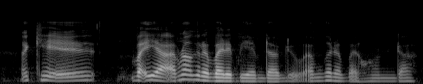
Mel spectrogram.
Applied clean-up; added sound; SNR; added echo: none; none; none; none.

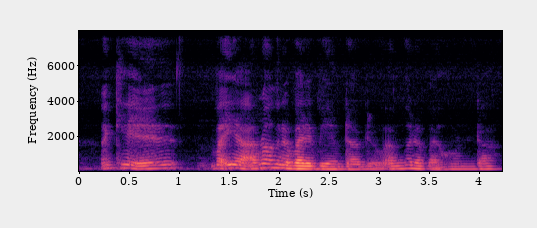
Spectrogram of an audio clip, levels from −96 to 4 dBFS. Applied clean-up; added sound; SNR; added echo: none; none; none; reverberation time 0.3 s.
